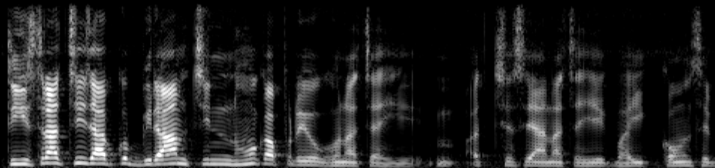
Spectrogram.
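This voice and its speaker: A man teaching as an exam tutor, going through a paper answer by answer, repeating the key answers slowly and often checking with "right?". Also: fairly high pitch, bright, forceful tone, smooth. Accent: Hindi. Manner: repeats answers slowly, keeps asking "ठीक?"; addresses viewers as friends.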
